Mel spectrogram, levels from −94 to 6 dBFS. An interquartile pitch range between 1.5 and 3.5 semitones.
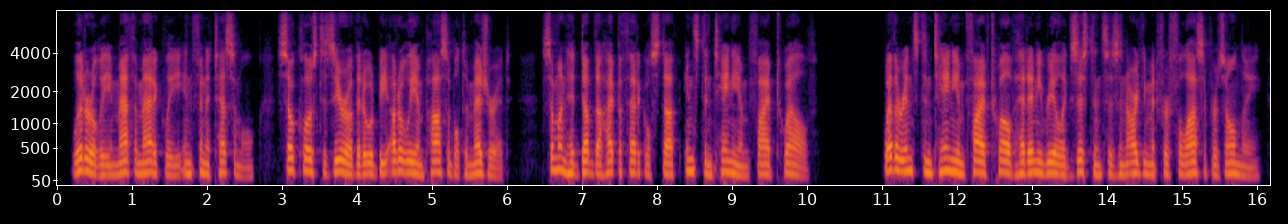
Yes: average, 3.0 semitones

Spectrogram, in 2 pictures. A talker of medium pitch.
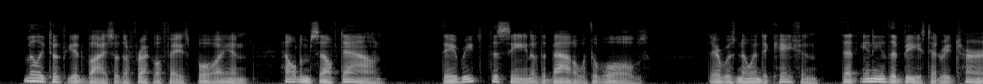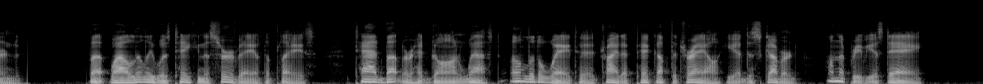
No: very low, 85 Hz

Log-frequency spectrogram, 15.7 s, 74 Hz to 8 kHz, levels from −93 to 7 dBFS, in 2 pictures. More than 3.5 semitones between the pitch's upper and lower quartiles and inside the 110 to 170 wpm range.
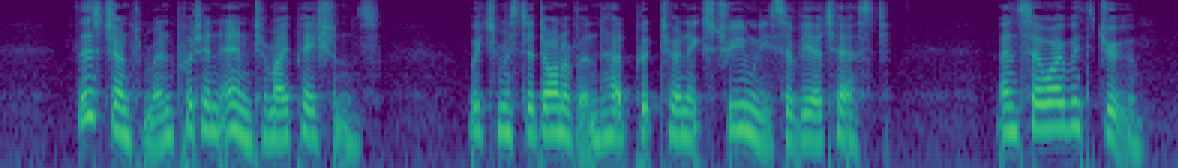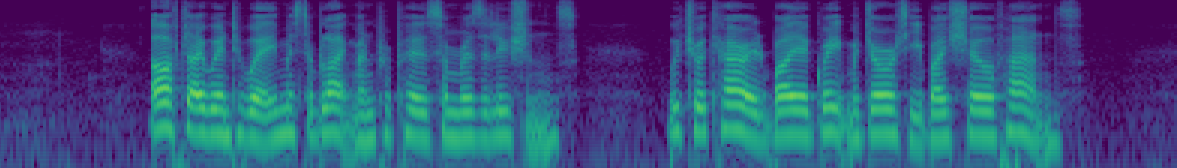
No: narrow, 2.6 semitones; average, 160 wpm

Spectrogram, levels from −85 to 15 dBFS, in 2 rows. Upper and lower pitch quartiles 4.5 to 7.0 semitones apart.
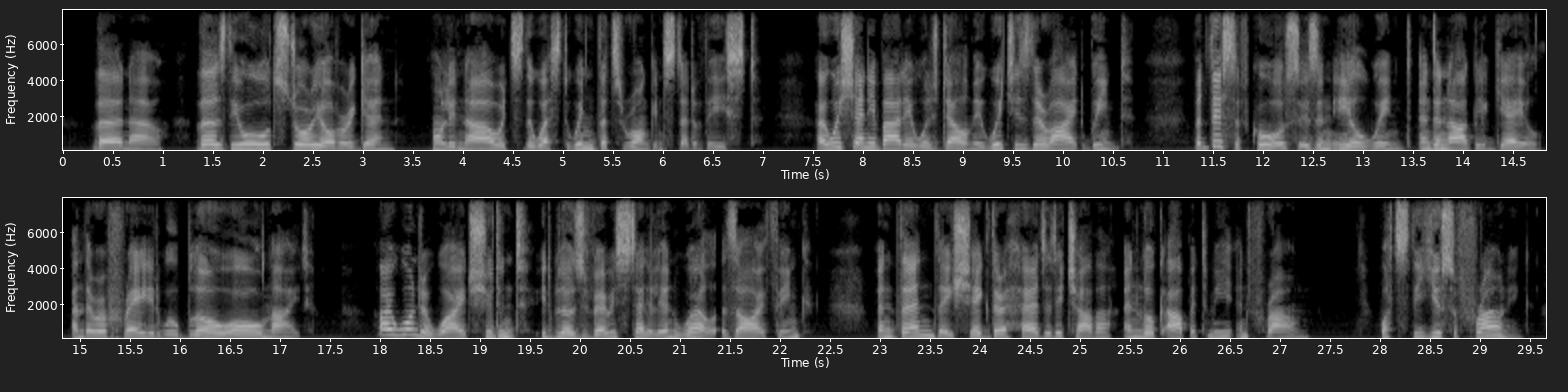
No: average, 3.5 semitones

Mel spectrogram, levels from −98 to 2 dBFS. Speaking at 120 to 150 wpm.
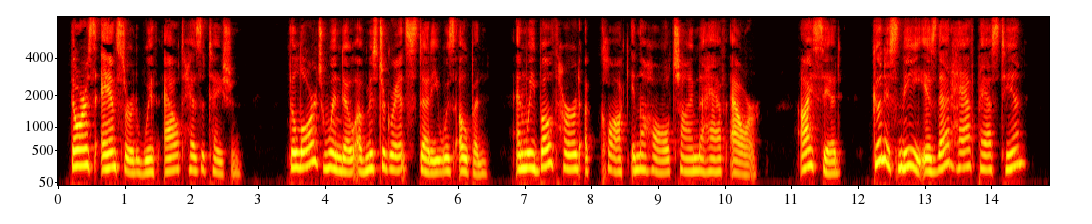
Yes: average, 140 wpm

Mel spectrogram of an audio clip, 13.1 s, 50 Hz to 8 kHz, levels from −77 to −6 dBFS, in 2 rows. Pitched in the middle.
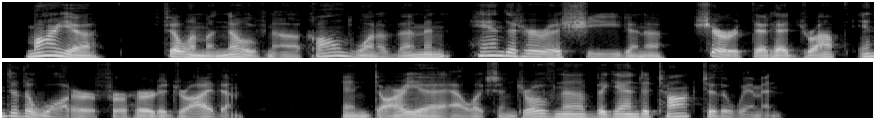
No: low, 110 Hz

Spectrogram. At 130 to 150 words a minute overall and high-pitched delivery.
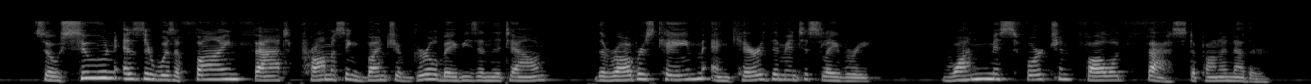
Yes: slow, 135 wpm; high, 205 Hz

